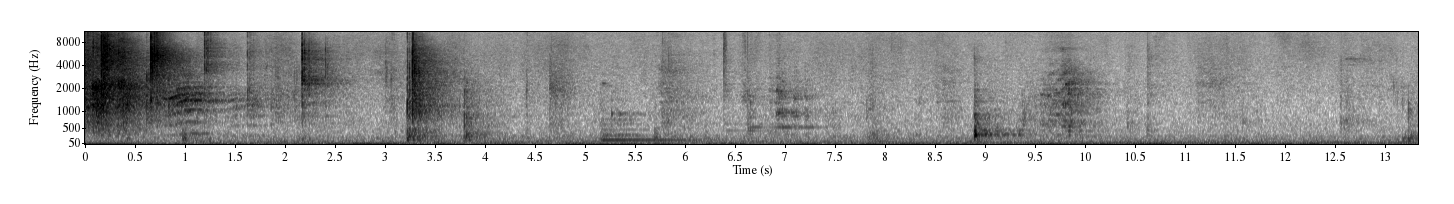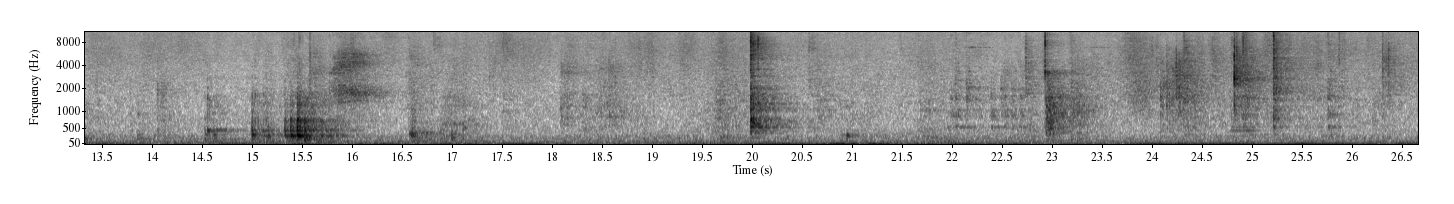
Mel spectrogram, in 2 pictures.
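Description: A cello bumps and knocks softly as it is set in place, in an echoing hall.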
